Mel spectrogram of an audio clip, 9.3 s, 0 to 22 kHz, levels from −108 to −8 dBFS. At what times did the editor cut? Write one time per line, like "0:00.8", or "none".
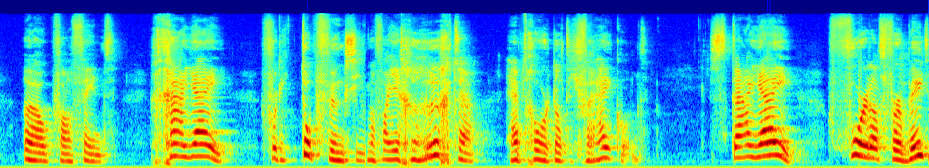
none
